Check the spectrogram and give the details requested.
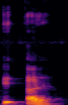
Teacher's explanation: ठीक है, फिर आपका आ रहा ए, तो ये जो है कंठ तालब्य मतलब कंठ और तालब्य दोनों से मिल करके आवाज़ निकलती है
